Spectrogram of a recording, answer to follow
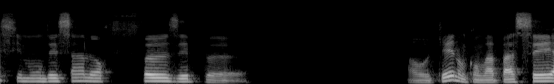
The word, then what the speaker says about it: peur: Ensuite, peur. Ahí tenemos que escuchar la R al final. Peur. Como las palabras con E-U-R, sí se escucha la R como il meurt, la peur, l'heure, ¿ok?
